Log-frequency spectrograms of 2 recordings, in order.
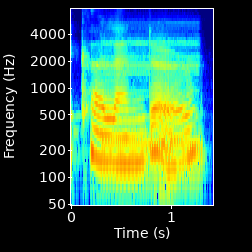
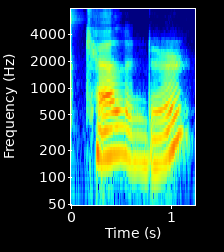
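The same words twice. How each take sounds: First: "calendar" as ca-LEN-dar; stress second syllable. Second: "calendar" slowly as CAL-en-dar; stress first syllable. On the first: Teacher shows what some people say, stress second syllable. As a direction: move the weight to LEN in "calendar". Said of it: "stress happens on the second syllable". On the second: Teacher gives the correct example, stress first syllable. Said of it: "where the stress happens". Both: Shown as a demonstration.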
